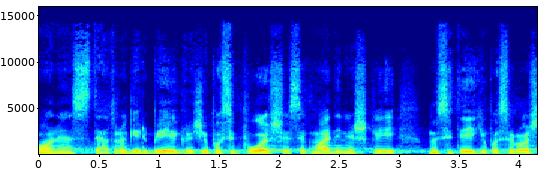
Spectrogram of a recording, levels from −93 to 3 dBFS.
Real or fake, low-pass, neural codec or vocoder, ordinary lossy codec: fake; 14.4 kHz; autoencoder, 48 kHz, 128 numbers a frame, DAC-VAE, trained on Japanese speech; MP3, 64 kbps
